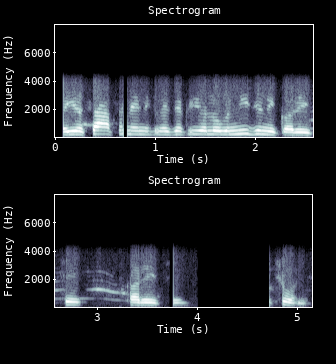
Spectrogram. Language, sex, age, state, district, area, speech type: Maithili, female, 45-60, Bihar, Supaul, rural, conversation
